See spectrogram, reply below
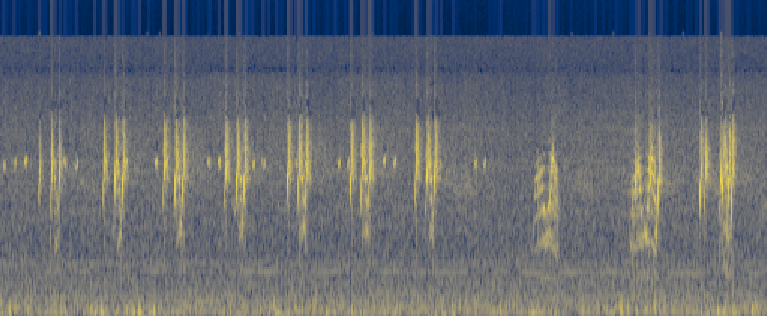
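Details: Kali kirak quail (batera) calling during a quail hunt: sharp, buzzy chirps in quick pairs and triplets, repeated roughly every second, with faint short tonal pips from another bird and a steady low hum behind.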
